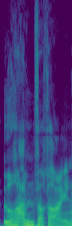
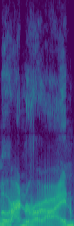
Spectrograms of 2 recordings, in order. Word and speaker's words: Uranverein: How do I say that? – Uranverein. – Uranverein, which means nuclear club.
